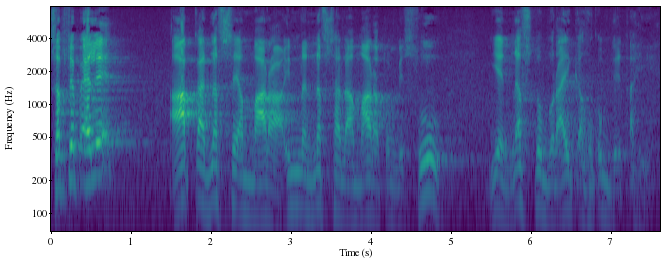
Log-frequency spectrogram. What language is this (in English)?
Urdu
